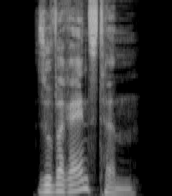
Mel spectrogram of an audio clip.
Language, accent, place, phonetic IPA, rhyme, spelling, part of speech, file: German, Germany, Berlin, [ˌzuvəˈʁɛːnstəm], -ɛːnstəm, souveränstem, adjective, De-souveränstem.ogg
- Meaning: strong dative masculine/neuter singular superlative degree of souverän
